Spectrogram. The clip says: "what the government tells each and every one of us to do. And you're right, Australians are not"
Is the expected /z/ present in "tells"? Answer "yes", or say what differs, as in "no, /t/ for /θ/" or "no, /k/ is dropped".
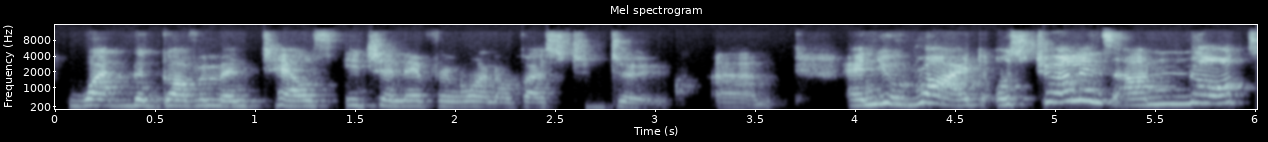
yes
